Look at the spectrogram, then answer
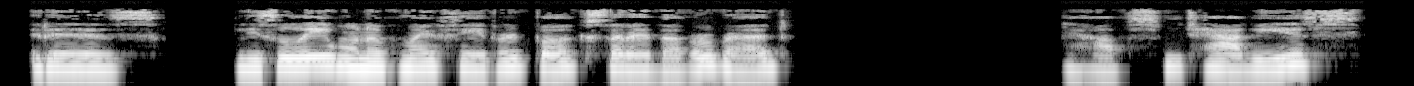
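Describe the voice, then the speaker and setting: A soft-spoken woman talks at a fairly slow pace and a medium pitch, her intonation fairly even, with long, frequent pauses and a dry, close sound that has no echo. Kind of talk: casual talk to camera.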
